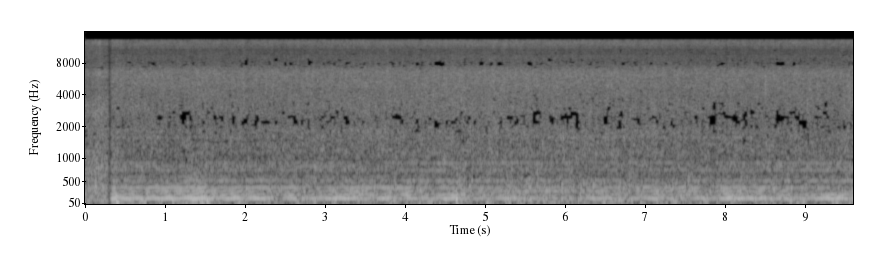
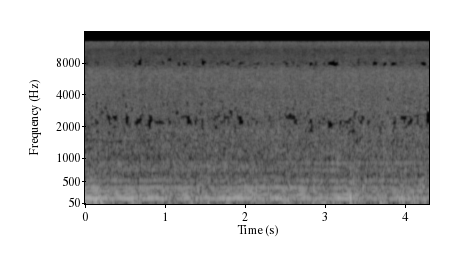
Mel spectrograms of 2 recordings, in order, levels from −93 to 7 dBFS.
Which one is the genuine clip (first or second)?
first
